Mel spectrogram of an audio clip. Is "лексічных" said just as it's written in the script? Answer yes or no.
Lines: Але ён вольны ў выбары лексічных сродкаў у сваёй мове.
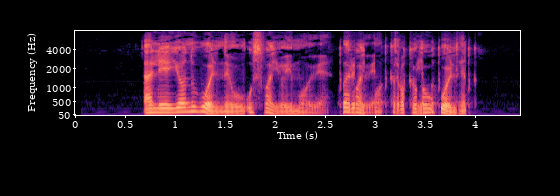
no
